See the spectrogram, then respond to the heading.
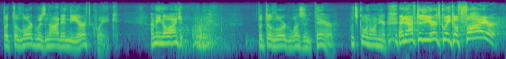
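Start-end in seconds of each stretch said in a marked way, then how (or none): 6.0-7.5 high, loud preacher's cry; rising, full-force scripture reading; dramatic announcement. A narrator's reading. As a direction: cry out the arrival of fire.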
